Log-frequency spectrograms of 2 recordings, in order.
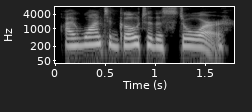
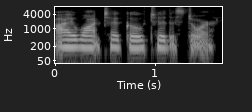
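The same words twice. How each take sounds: First: Content words are stressed; small words are reduced. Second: Every word gets roughly equal stress. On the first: The speaker calls it right. "instead of saying" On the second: The speaker calls it wrong. "very equal in terms of stress on each syllable"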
